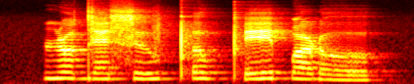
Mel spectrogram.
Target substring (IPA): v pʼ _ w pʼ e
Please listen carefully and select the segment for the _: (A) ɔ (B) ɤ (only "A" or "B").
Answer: B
